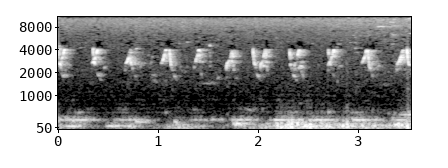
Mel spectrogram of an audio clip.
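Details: Yellow-bellied prinia chirps played to attract birds, spaced about three per second, each a short buzzy note, with a constant low hum and rumbling underneath.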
